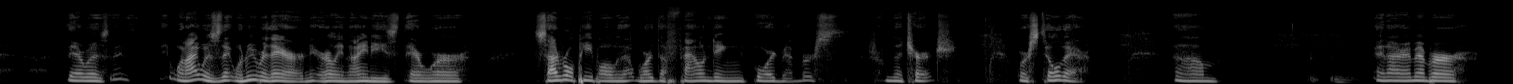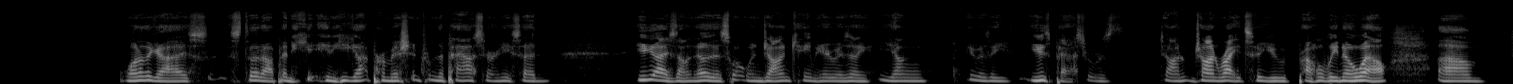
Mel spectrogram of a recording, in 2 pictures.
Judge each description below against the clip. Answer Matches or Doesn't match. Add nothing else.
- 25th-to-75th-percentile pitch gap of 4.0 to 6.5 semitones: Doesn't match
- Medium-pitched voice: Matches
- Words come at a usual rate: Matches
